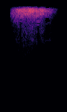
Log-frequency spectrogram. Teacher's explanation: It's a quiet, long sound. And I can feel my tongue, the tip of my tongue, touching the top of the roof of my mouth.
